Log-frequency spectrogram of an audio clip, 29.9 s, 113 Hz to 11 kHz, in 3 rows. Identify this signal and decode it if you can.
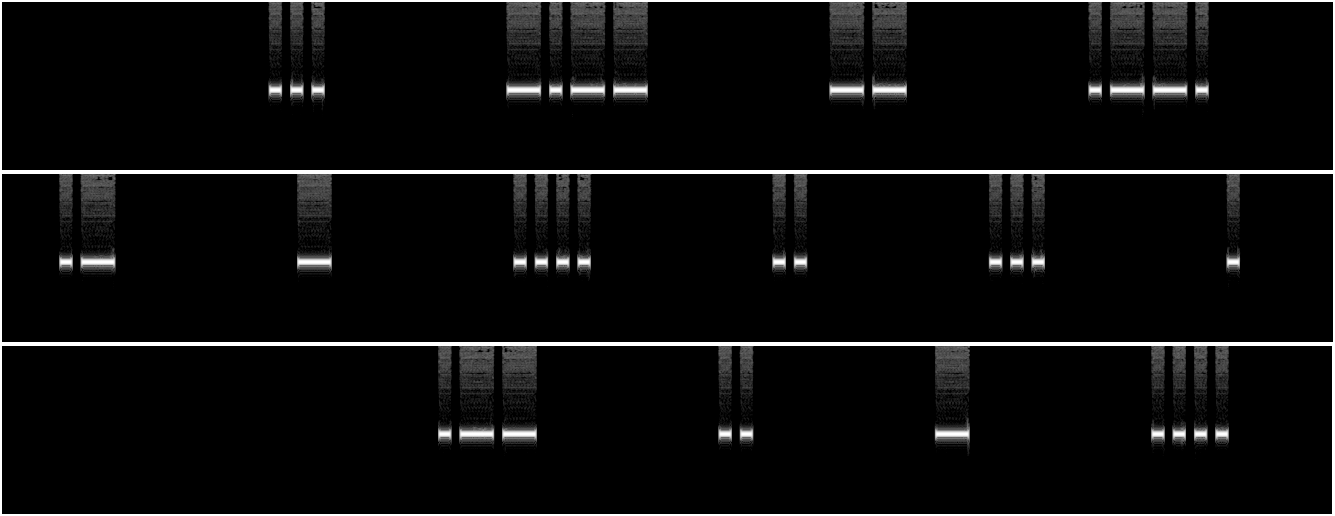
Morse code, heard as a keyed tone, about 15 wpm, spaced as for 5 wpm, 1000 Hz. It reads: SYMPATHISE WITH
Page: New quotes every day in morse code at 5 Words per minute.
